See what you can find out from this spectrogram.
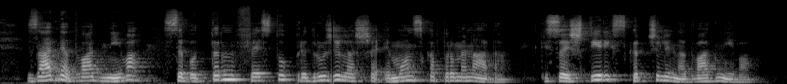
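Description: Speech, and at 3.31 s, after a brief 20 ms dropout, the top end vanishes above 10.5 kHz with faint new noise underneath; likely an input switched to a poorer device.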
